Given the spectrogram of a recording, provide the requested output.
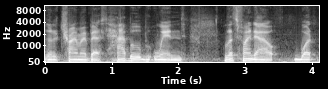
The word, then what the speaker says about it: haboob: So how do you pronounce it? Haboob? Haboob.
